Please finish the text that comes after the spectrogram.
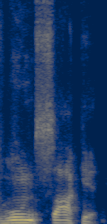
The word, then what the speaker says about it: Woonsocket: It's Woonsocket.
